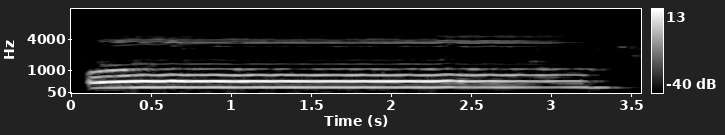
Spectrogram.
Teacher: तो आ जो बीच का सुनाई दे रहा है वो ही प्लुप्त स्वर है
